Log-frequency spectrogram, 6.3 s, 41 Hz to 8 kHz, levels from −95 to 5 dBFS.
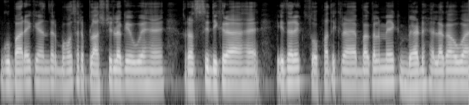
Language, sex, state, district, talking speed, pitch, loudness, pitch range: Hindi, male, Jharkhand, Garhwa, 260 wpm, 120 Hz, -17 LUFS, 115-125 Hz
